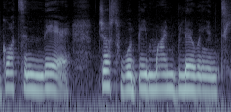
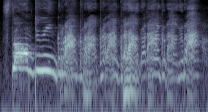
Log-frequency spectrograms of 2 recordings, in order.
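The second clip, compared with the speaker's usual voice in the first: higher, louder, squawking gra gra of a row; mock quarrel noise; 10 semitones higher, 5 dB louder than usual. Mocking women who squabble, squawking gra gra. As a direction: mimic a squabbling wife's angry noises. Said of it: "Even when you're quarreling".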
